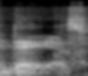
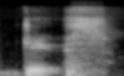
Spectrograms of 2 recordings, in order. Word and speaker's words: Deus: I say Deus, but it's... Yeah, Deus. Deus, okay. I guess... Whatever the Latin pronunciation of words is. Well, that's a dead language, so there's a lot of debate. But it's definitely not Deuce.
